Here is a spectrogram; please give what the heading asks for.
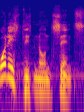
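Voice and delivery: put-on, laid-on London Cockney accent. Showing the others an accent attempt: cockney accent. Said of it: "a Cockney accent".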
